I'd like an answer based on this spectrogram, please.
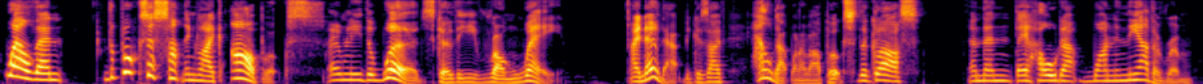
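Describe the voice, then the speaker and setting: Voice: mid-range voice, very animated, unhurried, fairly bright tone, voice pushed up. A storybook narrator with a Southern English accent voicing a chatty, imaginative, bossy little girl who is playful and full of wonder. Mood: eager, confiding.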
